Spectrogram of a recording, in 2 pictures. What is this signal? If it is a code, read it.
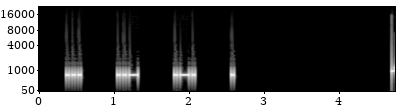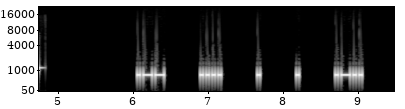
Morse code, heard as a keyed tone, about 30 wpm, spaced as for 14 wpm, 690 Hz. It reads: SURE WHEEL
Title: 4x Character Spacing - Top 500 Words - 30wpm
